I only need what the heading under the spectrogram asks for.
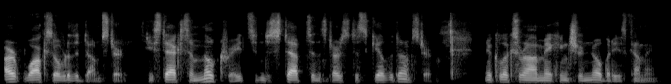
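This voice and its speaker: A man's voice: on the low side, fast, pushed and bright, no echo. A man reading stage directions as scripted narration at a table read.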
